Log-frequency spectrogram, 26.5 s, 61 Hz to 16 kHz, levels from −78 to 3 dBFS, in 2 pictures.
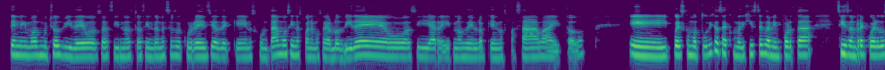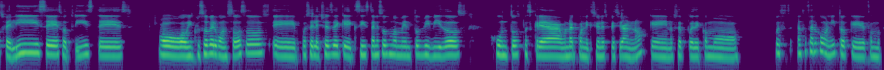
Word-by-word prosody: tenemos 200 -2 0
muchos 205 +1 0
videos 180 -1 0
así 185 -1 -5
nosotros 185 +1 -6
haciendo 180 -1 -5
nuestras 200 +2 -7
ocurrencias 180 0 -1
de 175 -1 -5
que 175 0 -6
nos 185 +1 -10
juntamos, 205 +6 0
y 215 - 0
nos 205 0 -5
ponemos 180 0 -6
a - - -2
ver 165 - 0
los 170 -1 -2
videos, 185 -1 +3
y 180 -1 -3
a 170 - +2
reírnos 170 - -6
de 175 -1 -2
lo 170 - -4
que 170 - -5
nos 170 +1 -9
pasaba 180 - 0
y 90 - -9
todo. 215 +3 -7 0.6
Y 190 -4 +6
pues 210 -1 +5
como 205 -3 0
tú 205 +1 -3
dices, 245 +6 +2
o - - -10
sea, 230 - +4
como 205 -3 -4
dijiste, 225 +5 -2
o - - 0
sea, 215 -2 +6
no - - 0
importa 200 +2 +3 0.3
sí 230 -2 +5
son 205 -2 +2
recuerdos 210 0 +3
felices 225 +2 +2
o 195 - -1
tristes, 195 - -2 0.4
o 195 -2 +6
incluso, 205 +3 -1
vergonzosos, 220 +3 0
eh, 190 -3 -1
pues, 205 0 -7
el 205 - +2
hecho 205 +3 -1
es 210 - -2
de 215 -1 +2
que 205 -2 +1
existan 210 +3 -2
esos 220 +1 -2
momentos 205 -1 -3
vividos 205 0 0 0.3
juntos, 210 -1 -2
pues 220 0 -8
crea 190 -2 +5
una 195 +1 0
conexión 190 0 -4
especial, 190 -1 -2
¿no? 225 +8 -7
Que 185 -3 -1
no 175 - -7
se 195 +2 -4
puede 185 -1 -2
como, 180 -3 -4 0.5
pues, 235 -1 -7
haces 230 +4 -7
algo 260 +1 0
bonito 220 -2 -3
que 180 -3 -2
como 180 -1 -7
195 Hz, 180 wpm, -23 LUFS, 180-210 Hz, 0.6 s, Y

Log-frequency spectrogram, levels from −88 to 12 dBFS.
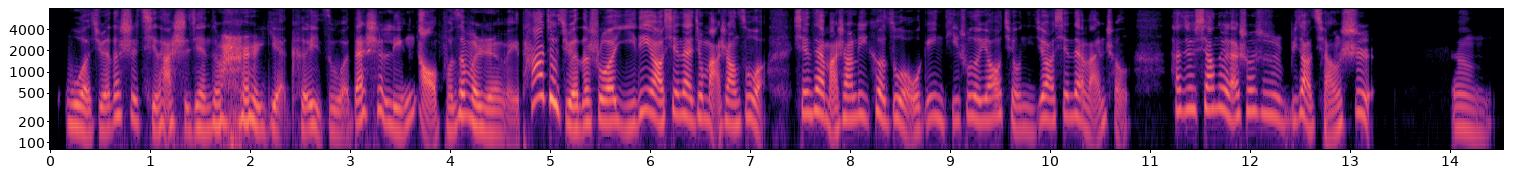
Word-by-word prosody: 我 175 -6 +1
觉 160 +2 -2
得 235 - -1
是 225 -3 -2
其 175 -4 -3
他 165 - +1
时 170 -4 -2
间 160 -1 -2
段 180 0 0
儿 200 -3 +4
也 - - -2
可 - - -3
以 175 0 +1
做， 150 -3 -7
但 205 +7 +2
是 285 0 -1
领 185 +3 -3
导 - - +3
不 155 - -8
这 245 +10 +2
么 190 -6 +4
认 145 -4 -1
为。 - - -8
他 390 - -1
就 415 -4 +9
觉 175 - +4
得 190 +3 0
说， 200 0 +4
一 185 -2 -5
定 275 +1 -1
要 190 -7 +6
现 250 +5 -2
在 235 -3 +4
就 230 - -1
马 220 - +1
上 185 -3 +1
做， 230 +3 -1 0.3
现 260 0 -2
在 270 -3 +5
马 - - +2
上 225 -1 +1
立 245 -2 -5
刻 260 +1 +1
做， 210 +2 -2
我 155 - -2
给 215 +7 -8
你 220 - -7
提 200 +2 -11
出 235 +3 -7
的 220 - +1
要 215 +3 0
求， 160 - -6
你 160 -1 -13
就 225 - -1
要 215 -2 +2
现 240 +1 -5
在 235 -2 +1
完 - - -4
成。 - - -9 0.4
他 280 - -2
就 300 +1 -2
相 295 +1 +2
对 295 -3 +1
来 240 - +2
说 280 +3 -2
是 250 -5 -5
比 205 +2 -12
较 - - +4
强 165 0 -4
势， 270 - -2 0.8
嗯。 150 -4 -9
205 Hz, 295 characters per minute, -22 LUFS, 170-245 Hz, 0.8 s, 就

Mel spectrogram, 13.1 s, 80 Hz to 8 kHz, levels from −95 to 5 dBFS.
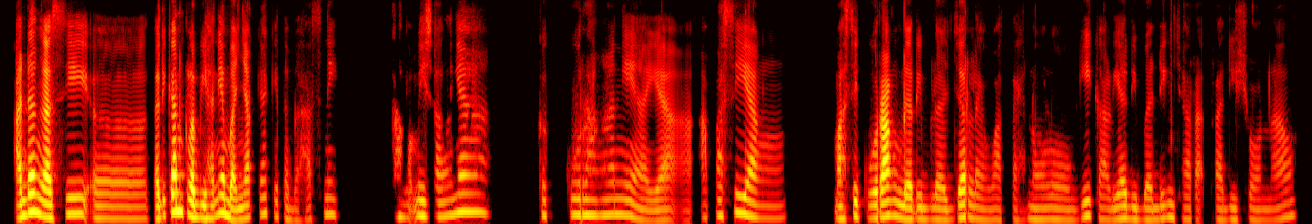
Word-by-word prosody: ada 180 +8 +6
nggak 175 -4 +8
sih, 215 +4 -3
eee, 155 -1 -9
tadi 160 +3 0
kan 240 0 +10
kelebihannya 175 +1 +4
banyak 165 -2 +2
ya 215 +4 -9
kita 180 -4 -15
bahas, 145 - -17
nih. 210 - -8 0.6
Kalau 175 -1 -11
misalnya 210 +5 -4 0.5
kekurangannya 200 -5 -7
ya, 130 +1 -7
e 130 - -20
apa 175 +3 -11
sih 225 +2 -3
yang 160 -3 -5 0.5
masih 155 +4 -4
kurang 180 +3 +5
dari 150 +1 -1
belajar 145 +3 -3
lewat 145 -2 -12
teknologi 145 +3 -11
kali 150 -3 -10
ya - - -2
dibanding 145 +2 -9
cara 145 -1 -16
tradisional? 145 +4 -15
165 Hz, 140 wpm, -25 LUFS, 145-195 Hz, 0.6 s, kan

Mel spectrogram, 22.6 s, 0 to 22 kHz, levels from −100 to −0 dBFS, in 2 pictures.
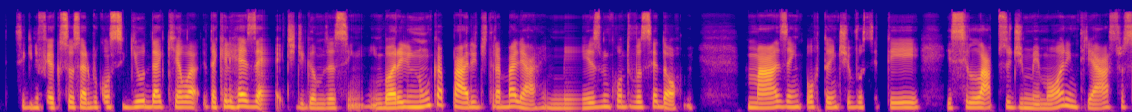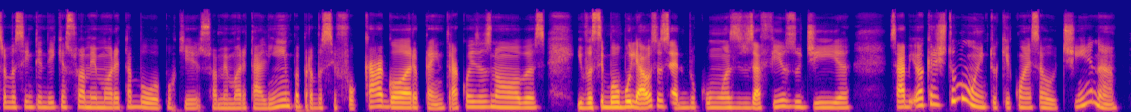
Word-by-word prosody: Significa 175 -1 -1
que - - -9
o - - +1
seu 185 - +1
cérebro 175 0 +2
conseguiu 185 +1 +1
dar 195 0 +4
aquela 185 -1 +2
dar 195 - -1
aquele 200 +2 0
reset, 200 -7 +5 0.3
digamos 155 -1 -4
assim, 165 +9 -1
embora 165 -3 +6
ele 190 +1 +2
nunca 235 +8 +2
pare 190 -6 +4
de 185 - -8
trabalhar, 185 -5 +1
mesmo 160 +3 -4
enquanto 195 0 -5
você 185 +2 0
dorme. 165 -8 -1 0.5
Mas 175 +3 +5
é 190 - 0
importante 185 -1 -4
você 180 -1 -8
ter 175 +1 -2 0.3
esse 165 +2 0
"lapso 175 +2 +2
de 170 -1 -3
memória", 155 +8 -1
entre 190 -6 -4
aspas, 185 +5 -1
pra 180 - -6
você 190 +2 -4
entender 180 -1 -5
que - - -8
a - - -7
sua 190 0 -2
memória 175 -1 -2
tá 190 - -7
boa, 170 -5 -2
porque 150 -2 -10
sua 155 - -5
memória 155 0 -5
tá 150 - -3
limpa 200 +8 -2
pra 155 - -6
você 160 0 -3
focar 190 +8 -1
agora, 175 -4 +4
pra 155 - -4
entrar 155 +2 -3
coisas 195 +1 -2
novas 175 -1 0 0.3
e 170 - -1
você 170 +3 +3
borbulhar 185 -2 +7
o - - 0
seu 215 -1 -3
cérebro 170 0 0
com 175 +1 -5
os 175 0 -1
desafios 175 +5 -1
do 195 - -3
dia, 175 0 -3 0.4
sabe? 195 0 +3
Eu 245 - +5
acredito 280 +7 +1
muito 185 -5 0
que 170 - -8
com 180 +1 -5
essa 175 +1 -2
rotina 165 - -3
180 Hz, 200 wpm, -22 LUFS, 165-195 Hz, 0.5 s, borbulhar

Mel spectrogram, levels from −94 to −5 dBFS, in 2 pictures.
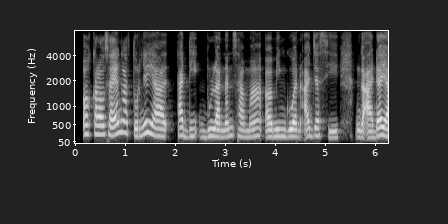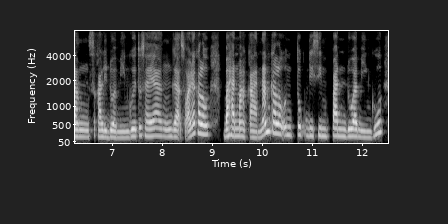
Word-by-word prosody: Oh, 245 +2 +1
kalau 240 -1 +3
saya 230 +2 +4
ngaturnya 275 -6 0
ya, 255 -9 +3 0.3
tadi, 195 -2 -2
bulanan 185 +3 0
sama, 185 +1 -2
e 175 +2 +1
mingguan 185 -1 +2
aja 200 +1 0
sih, 165 -5 -6 0.3
enggak 175 -1 +1 0.2
ada 200 - +5
yang 190 -3 +4 0.2
sekali 175 0 -3
2 170 -2 0
minggu 160 +3 -3
itu 215 - -5
saya, 200 -1 -2
enggak. 185 -1 -2
Soalnya 270 +2 -1
kalau 250 -2 +4 0.3
bahan 195 +1 +2
makanan 185 - 0
kalau 270 -6 +2
untuk 220 0 -5
disimpan 195 -1 -3
2 190 0 +3
minggu. 170 - -4
195 Hz, 145 wpm, -24 LUFS, 180-215 Hz, 0.3 s, ada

